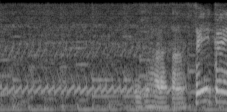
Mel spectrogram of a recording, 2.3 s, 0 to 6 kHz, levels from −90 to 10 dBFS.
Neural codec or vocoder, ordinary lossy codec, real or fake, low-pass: codec, 44.1 kHz, 7.8 kbps, DAC; none; fake; 5.4 kHz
